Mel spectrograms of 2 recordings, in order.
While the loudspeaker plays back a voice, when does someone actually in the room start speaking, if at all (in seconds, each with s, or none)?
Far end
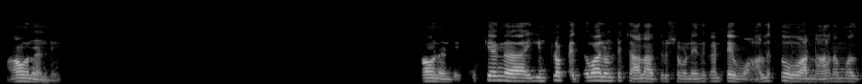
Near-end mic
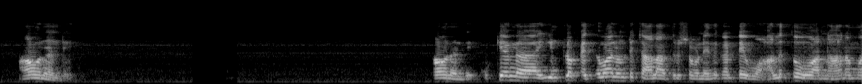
none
